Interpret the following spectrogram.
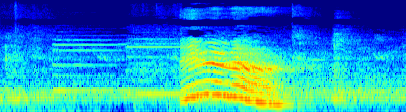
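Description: A short, high voiced sound, about half a second long, about a second in: its pitch rises and then drops low, from a TV commercial's soundtrack heard through the television's speaker.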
